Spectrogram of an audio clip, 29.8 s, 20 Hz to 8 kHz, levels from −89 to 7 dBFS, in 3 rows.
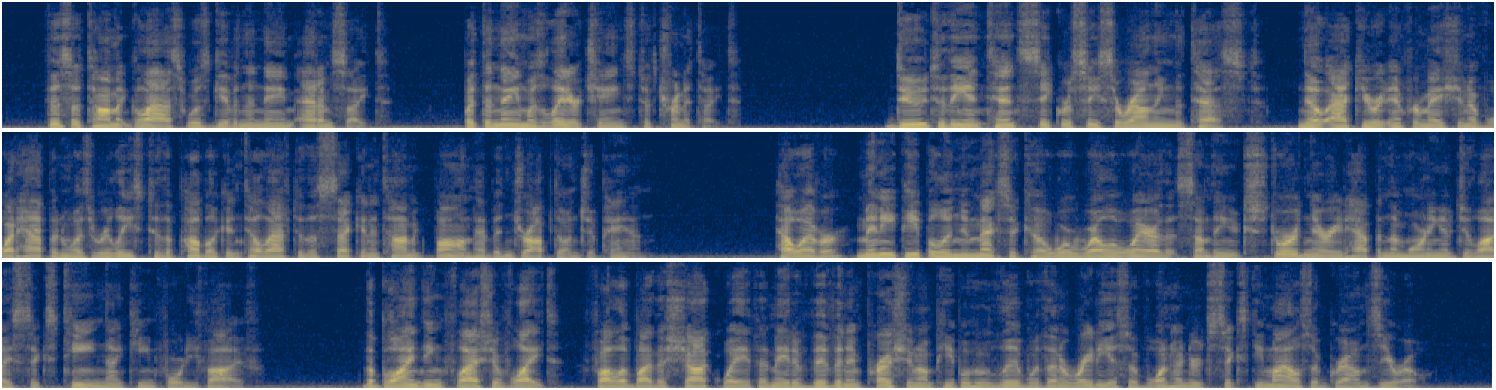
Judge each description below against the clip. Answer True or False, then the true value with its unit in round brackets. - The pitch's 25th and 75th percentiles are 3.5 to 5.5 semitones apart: False (2.8 semitones)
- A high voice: False (130 Hz)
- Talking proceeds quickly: False (190 wpm)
